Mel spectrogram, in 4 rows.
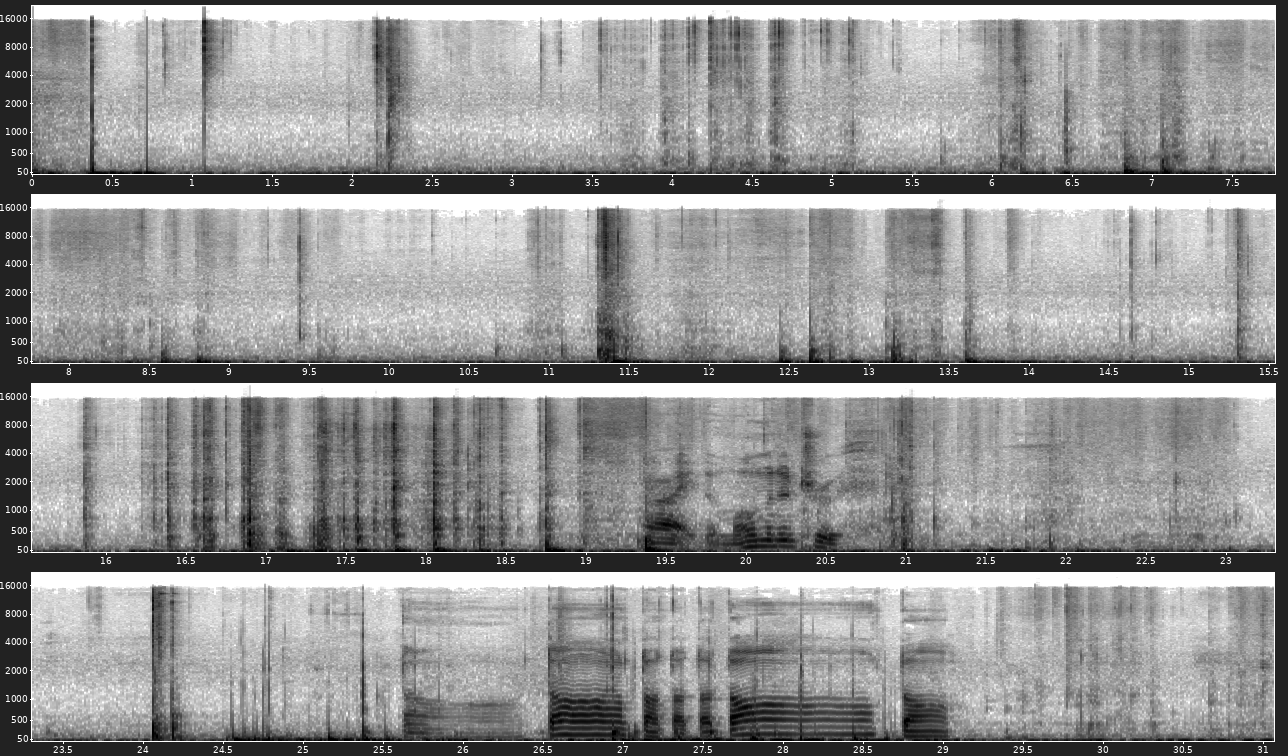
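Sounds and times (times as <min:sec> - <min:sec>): packaging tearing and crinkling: 0:03.2 - 0:07.1, 0:14.6 - 0:21.9, 0:29.4 - 0:31.0.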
